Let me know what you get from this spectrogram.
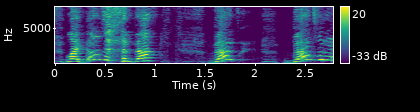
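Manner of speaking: high, breaking into laughter; can't get the words out for laughing; real giggling fit. Real, not acted. Cracking up at the video.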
